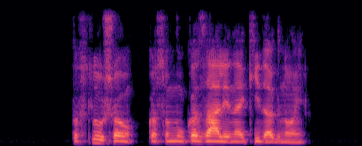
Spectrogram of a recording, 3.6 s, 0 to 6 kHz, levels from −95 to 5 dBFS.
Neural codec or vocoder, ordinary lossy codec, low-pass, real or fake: none; none; 5.4 kHz; real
